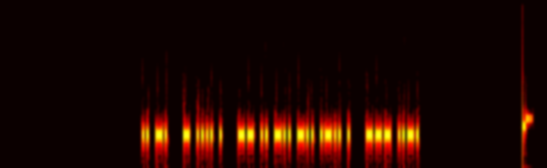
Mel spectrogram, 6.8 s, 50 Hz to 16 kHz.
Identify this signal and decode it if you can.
Morse code, heard as a keyed tone, about 44 wpm, 700 Hz. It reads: IN THE MIDDLE OF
